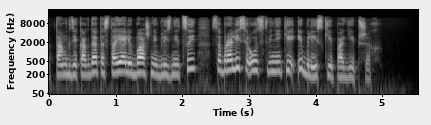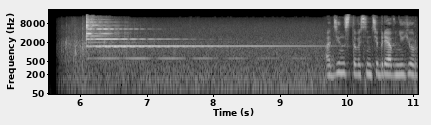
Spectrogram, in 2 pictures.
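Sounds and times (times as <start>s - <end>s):
speech: 0.0s - 5.0s, 5.7s - 6.0s, 9.7s - 11.0s
large memorial bell tolling at the former World Trade Center site in New York: 6.0s - 10.8s.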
